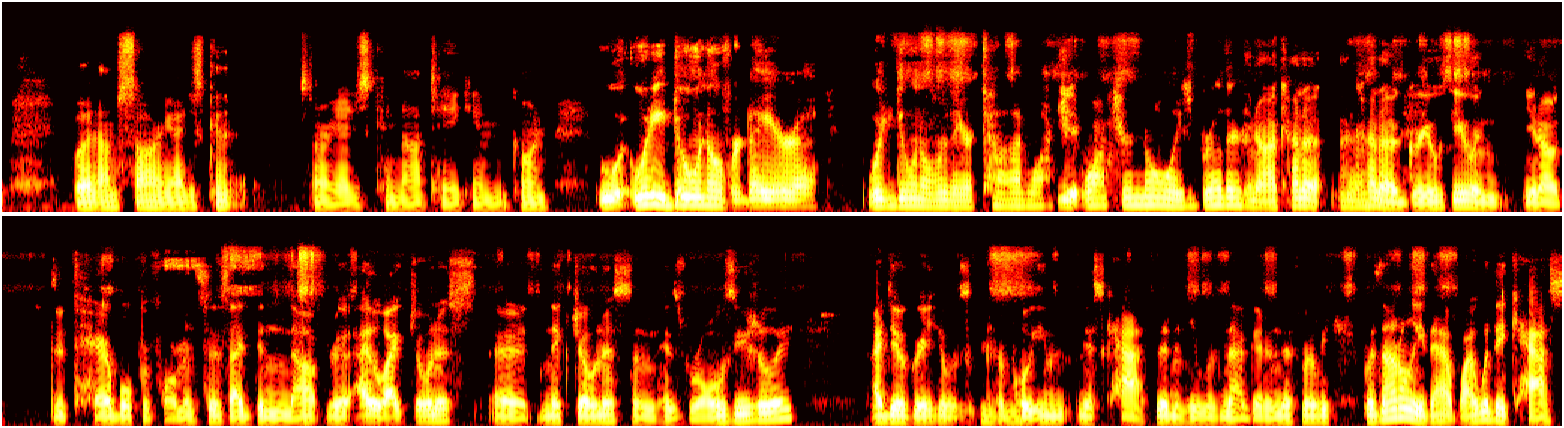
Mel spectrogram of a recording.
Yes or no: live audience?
no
